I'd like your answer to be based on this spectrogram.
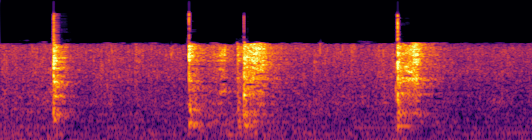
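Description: Flour being stirred into a sizzling pan, a steady frying hiss broken by four brisk scraping strokes of the spoon, close and clear with no talking.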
